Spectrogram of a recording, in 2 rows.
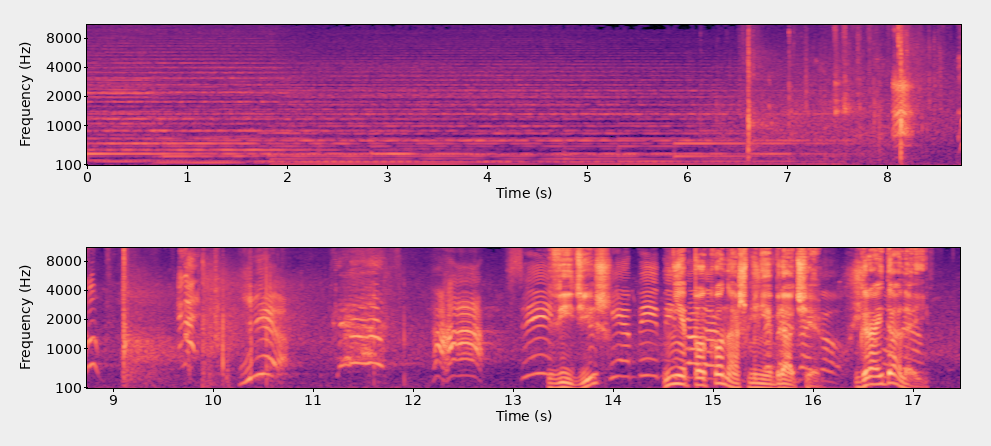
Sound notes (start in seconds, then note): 5.6 tennis being played; 15.0 foreign language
